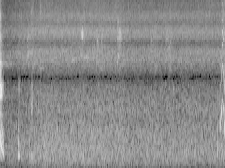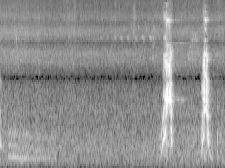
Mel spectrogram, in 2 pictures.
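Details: A four-week-old puppy playing outdoors barks at a tree. Mostly quiet at first, with faint soft whines in the middle. Then two sharp, loud barks land close together near the end.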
